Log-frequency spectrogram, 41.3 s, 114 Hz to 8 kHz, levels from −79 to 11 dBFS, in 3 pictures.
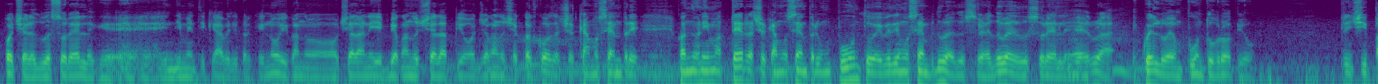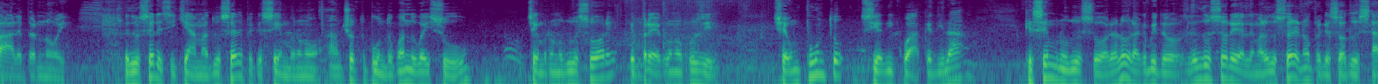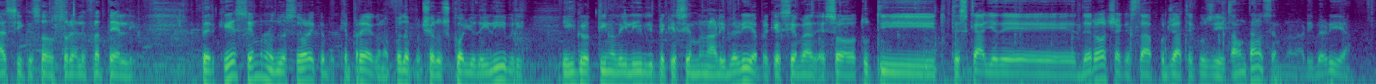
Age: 40-59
